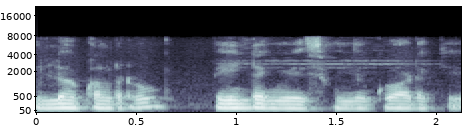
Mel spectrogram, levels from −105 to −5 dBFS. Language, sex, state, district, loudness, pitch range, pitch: Telugu, male, Andhra Pradesh, Srikakulam, -17 LUFS, 105-120 Hz, 110 Hz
